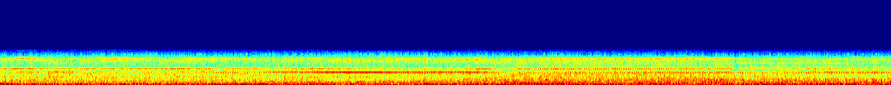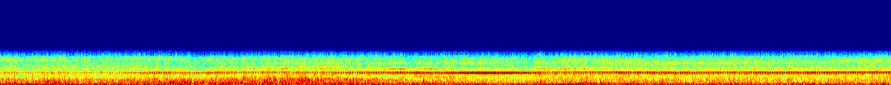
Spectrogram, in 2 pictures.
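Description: Helicopter engine and rotor heard from inside the cabin during descent and landing: a steady, loud drone with a high whine running through it.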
